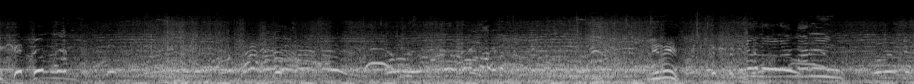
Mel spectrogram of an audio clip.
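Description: Young men shout and whoop excitedly close by.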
